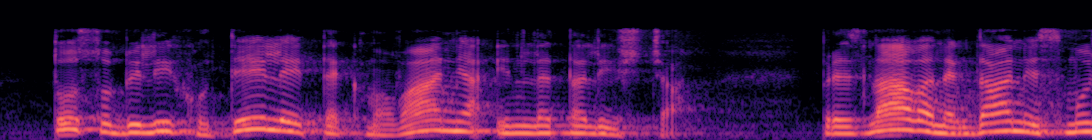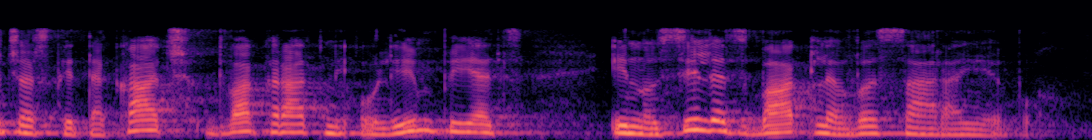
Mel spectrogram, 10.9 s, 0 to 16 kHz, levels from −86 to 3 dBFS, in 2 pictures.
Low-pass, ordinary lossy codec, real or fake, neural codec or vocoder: 7.2 kHz; none; fake; codec, 16 kHz, 16 kbps, FunCodec, trained on Chinese and English, 50 frames a second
